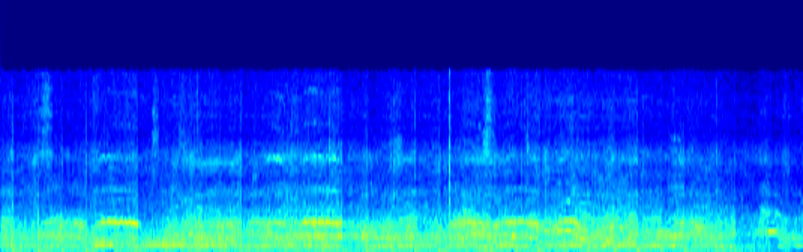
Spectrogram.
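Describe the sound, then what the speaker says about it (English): Sufi dervishes in a Sudanese ceremony chant La ilaha illa Allah in a steady, repeating rhythm while marching, a dense crowd of voices with a pulsing low beat, loud and close throughout. "As they march, the dervishes repeatedly chant La ilaha illa Allah"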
